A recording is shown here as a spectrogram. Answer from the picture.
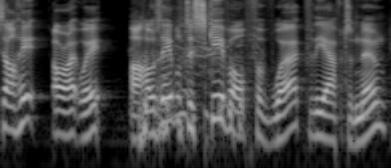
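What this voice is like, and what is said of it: Put-on cockney British accent. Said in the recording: “doing it in a British off. Accent ... cockney? ... yeah, it's cockney”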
